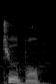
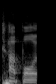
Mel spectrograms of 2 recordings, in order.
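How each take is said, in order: First: The first syllable does not sound like Tupperware. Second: The first syllable sounds like Tupperware. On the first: "I say tuple" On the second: "I hate saying tuple. It sounds like Tupperware"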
